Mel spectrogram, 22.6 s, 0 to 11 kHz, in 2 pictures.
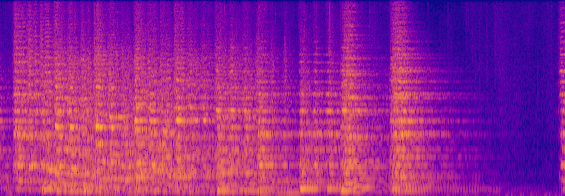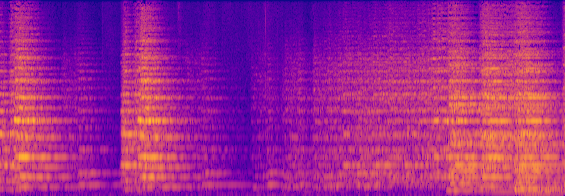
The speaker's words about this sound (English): The last one we have time for is the Symphony No. 9, also known as The Great.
